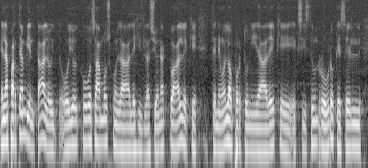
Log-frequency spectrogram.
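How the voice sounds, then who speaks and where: Fairly low in pitch, a man talks at a moderate pace with a dark, mellow tone. His intonation stays fairly even. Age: 30s. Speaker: local politician, assembly candidate; local politician, candidate. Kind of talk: interview. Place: studio. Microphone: studio mic.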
